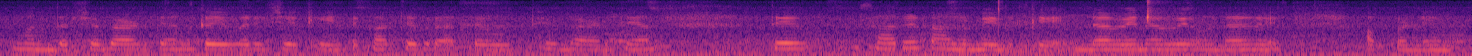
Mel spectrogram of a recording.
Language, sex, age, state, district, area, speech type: Punjabi, female, 18-30, Punjab, Gurdaspur, urban, spontaneous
